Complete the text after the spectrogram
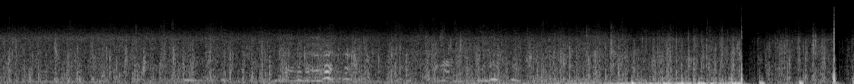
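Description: A group of runners' feet patter and crunch on a gravel track.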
